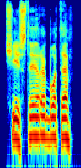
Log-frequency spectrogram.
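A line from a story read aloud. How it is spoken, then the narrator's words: Muttered. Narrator (Russian): пробормотал флагман Макумбер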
